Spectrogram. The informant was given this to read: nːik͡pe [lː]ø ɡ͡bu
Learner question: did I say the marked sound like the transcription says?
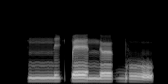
no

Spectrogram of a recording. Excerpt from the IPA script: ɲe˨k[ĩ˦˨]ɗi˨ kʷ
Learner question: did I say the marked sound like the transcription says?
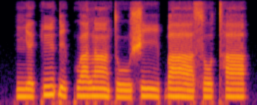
no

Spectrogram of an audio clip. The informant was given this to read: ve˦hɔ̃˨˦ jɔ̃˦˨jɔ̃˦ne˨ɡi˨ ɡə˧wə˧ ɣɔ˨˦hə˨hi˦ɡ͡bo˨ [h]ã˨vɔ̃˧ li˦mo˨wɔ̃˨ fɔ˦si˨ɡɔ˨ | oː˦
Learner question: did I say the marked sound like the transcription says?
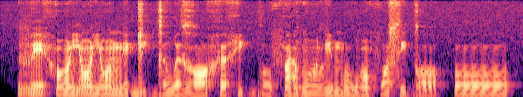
no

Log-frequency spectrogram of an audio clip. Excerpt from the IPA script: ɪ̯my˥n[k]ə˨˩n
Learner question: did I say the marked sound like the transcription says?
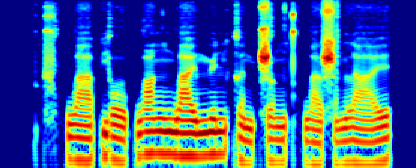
yes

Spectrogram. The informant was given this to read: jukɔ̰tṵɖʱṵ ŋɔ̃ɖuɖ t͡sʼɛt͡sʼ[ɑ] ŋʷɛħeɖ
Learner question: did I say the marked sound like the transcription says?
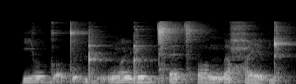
no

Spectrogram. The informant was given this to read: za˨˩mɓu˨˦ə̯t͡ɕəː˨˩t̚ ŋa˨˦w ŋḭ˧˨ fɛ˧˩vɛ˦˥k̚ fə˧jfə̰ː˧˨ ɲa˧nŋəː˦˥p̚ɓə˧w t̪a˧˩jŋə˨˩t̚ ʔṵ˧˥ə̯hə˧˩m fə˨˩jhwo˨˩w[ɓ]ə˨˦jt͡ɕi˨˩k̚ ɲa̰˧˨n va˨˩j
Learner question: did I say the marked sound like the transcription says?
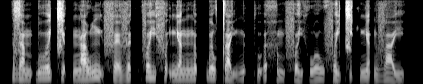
no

